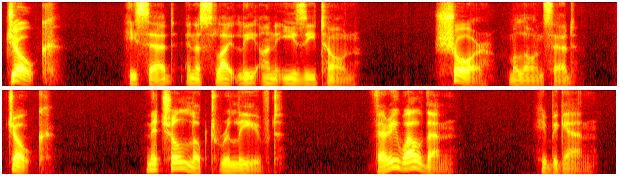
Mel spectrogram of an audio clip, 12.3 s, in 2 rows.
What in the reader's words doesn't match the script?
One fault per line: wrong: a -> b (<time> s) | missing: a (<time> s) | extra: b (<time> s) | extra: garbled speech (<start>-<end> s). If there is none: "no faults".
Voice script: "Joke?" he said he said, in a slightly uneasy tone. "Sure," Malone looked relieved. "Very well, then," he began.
missing: he said (1.7 s)
extra: said Joke Mitchell (5.4 s)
